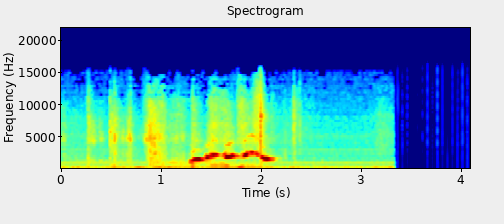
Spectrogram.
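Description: A man whistles briefly: one short wavering note that climbs and then falls, over faint clicks of trading cards being handled. Near the end the sound cuts out to dead silence.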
